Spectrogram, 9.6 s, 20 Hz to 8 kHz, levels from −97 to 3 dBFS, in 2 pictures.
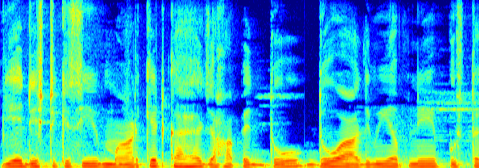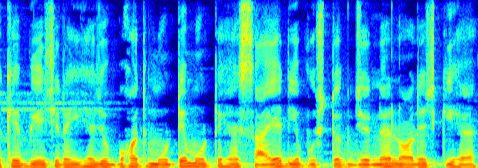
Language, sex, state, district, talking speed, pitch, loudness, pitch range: Hindi, male, Bihar, Sitamarhi, 170 wpm, 115 Hz, -17 LUFS, 110-120 Hz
